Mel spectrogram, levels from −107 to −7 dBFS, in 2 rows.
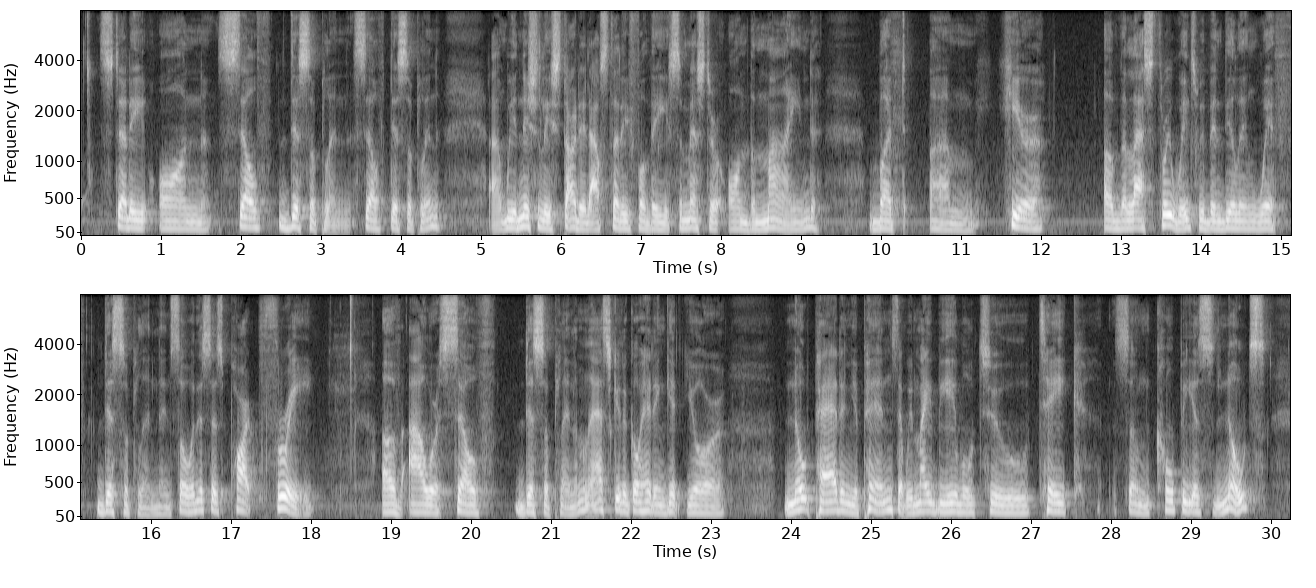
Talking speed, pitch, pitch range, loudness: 125 wpm, 100 Hz, 95-115 Hz, -21 LUFS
